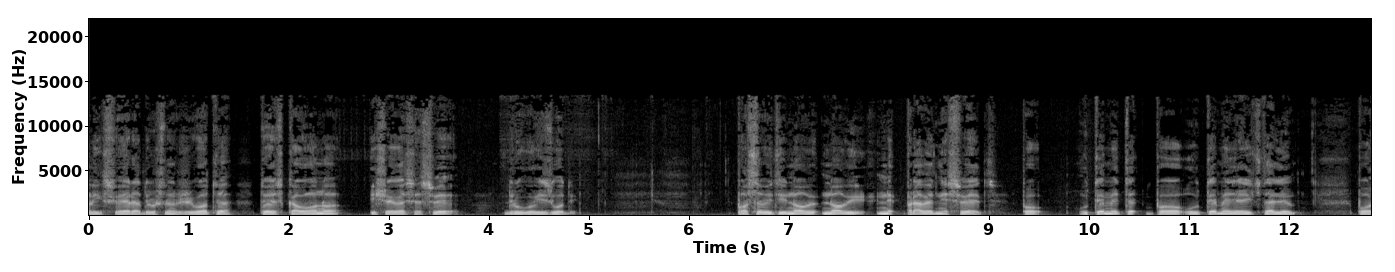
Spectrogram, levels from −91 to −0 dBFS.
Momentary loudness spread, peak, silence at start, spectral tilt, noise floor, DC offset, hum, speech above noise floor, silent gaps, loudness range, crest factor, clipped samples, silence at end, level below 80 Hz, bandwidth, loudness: 9 LU; -12 dBFS; 0 s; -6 dB/octave; -60 dBFS; under 0.1%; none; 36 dB; none; 4 LU; 14 dB; under 0.1%; 0 s; -50 dBFS; 13.5 kHz; -25 LUFS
